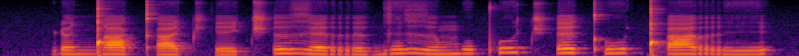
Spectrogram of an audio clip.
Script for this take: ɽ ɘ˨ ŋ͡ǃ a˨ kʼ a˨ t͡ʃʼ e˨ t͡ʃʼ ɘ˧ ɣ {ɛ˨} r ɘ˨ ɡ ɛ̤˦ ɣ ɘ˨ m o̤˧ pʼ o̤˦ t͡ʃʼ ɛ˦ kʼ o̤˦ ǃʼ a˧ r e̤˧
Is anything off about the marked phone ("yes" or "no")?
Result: no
